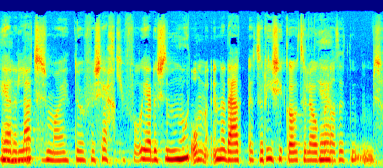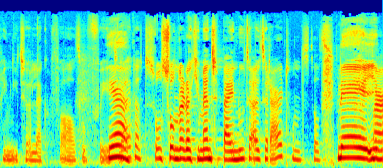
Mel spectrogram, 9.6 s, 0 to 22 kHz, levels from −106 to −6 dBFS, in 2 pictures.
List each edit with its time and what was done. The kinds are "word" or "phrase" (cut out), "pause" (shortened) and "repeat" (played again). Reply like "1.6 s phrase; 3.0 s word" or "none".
1.4 s word; 2.4 s word; 3.0 s word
